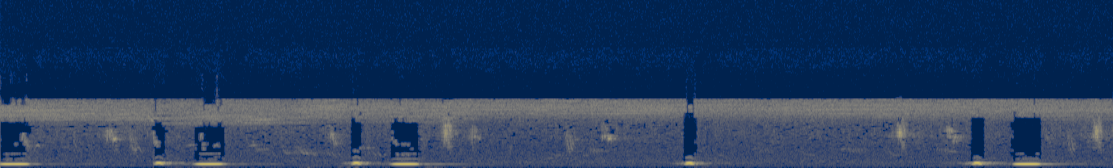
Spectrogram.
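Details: Common cuckoo giving its mellow two-note cu-coo, a brief higher note then a held lower note. Three full pairs come at uneven intervals, with a few single notes between them and faint high chirps behind.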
